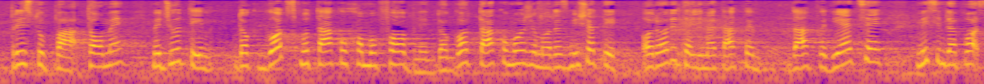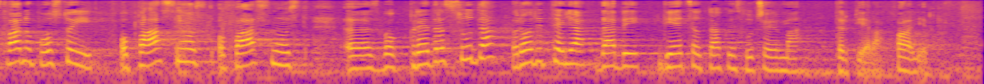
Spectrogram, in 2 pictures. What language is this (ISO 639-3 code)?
hrv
